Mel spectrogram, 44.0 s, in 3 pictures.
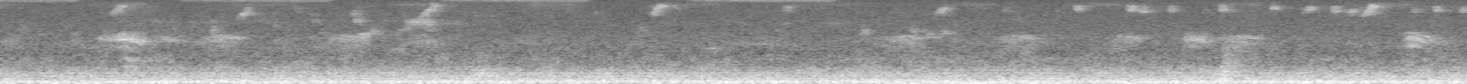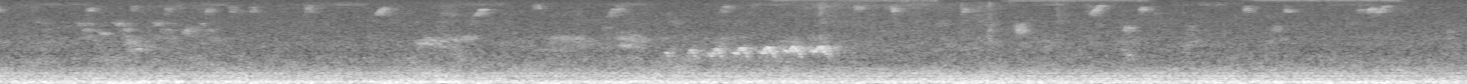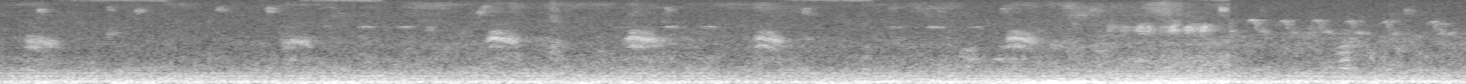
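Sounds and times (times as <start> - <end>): faint room hum: 0.0 - 44.0
bird chirps: 20.8 - 26.3, 29.6 - 44.0.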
